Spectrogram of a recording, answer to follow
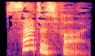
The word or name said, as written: satisfy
